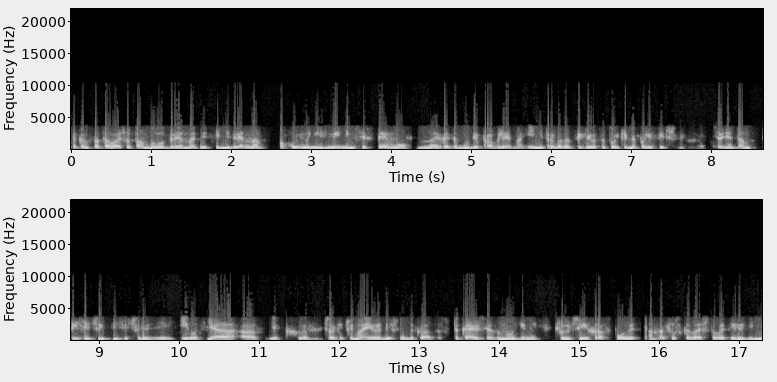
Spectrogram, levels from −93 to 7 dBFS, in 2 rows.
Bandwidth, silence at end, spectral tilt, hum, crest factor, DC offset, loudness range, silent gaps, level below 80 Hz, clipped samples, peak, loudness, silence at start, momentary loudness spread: 6.4 kHz; 0 s; -7.5 dB/octave; none; 12 dB; under 0.1%; 3 LU; none; -58 dBFS; under 0.1%; -4 dBFS; -16 LUFS; 0.05 s; 6 LU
